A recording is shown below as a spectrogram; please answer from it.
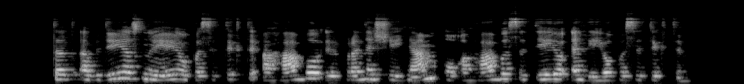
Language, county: Lithuanian, Marijampolė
